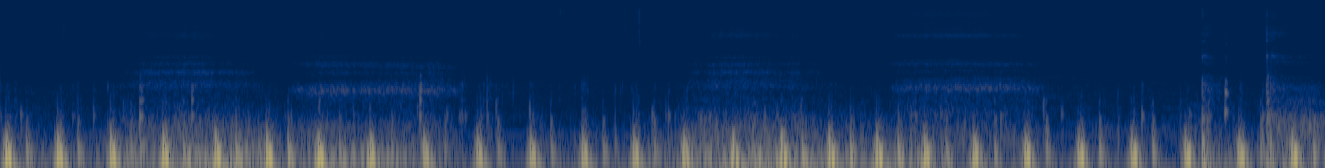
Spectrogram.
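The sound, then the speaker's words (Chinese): A fast heartbeat thumps in many low, rapid, steady pulses throughout, with a faint hum drifting in and out above the beats. “你怎么心跳的这么快？”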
